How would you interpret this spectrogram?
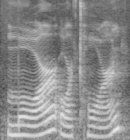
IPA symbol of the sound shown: ɔr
